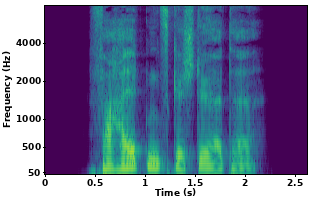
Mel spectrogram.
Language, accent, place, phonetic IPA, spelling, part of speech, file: German, Germany, Berlin, [fɛɐ̯ˈhaltn̩sɡəˌʃtøːɐ̯tə], verhaltensgestörte, adjective, De-verhaltensgestörte.ogg
- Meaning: inflection of verhaltensgestört: 1. strong/mixed nominative/accusative feminine singular 2. strong nominative/accusative plural 3. weak nominative all-gender singular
